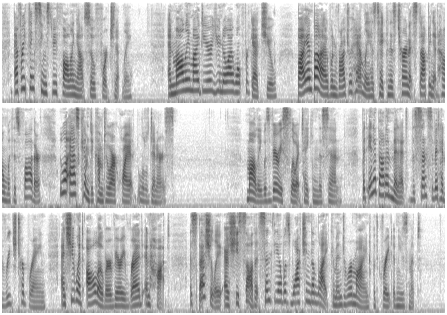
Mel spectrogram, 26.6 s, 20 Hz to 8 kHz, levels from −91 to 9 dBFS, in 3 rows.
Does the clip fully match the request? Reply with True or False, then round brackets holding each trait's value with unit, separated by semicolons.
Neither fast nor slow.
False (210 wpm)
